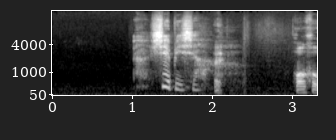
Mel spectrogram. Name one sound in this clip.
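A young woman replies gently, close by.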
